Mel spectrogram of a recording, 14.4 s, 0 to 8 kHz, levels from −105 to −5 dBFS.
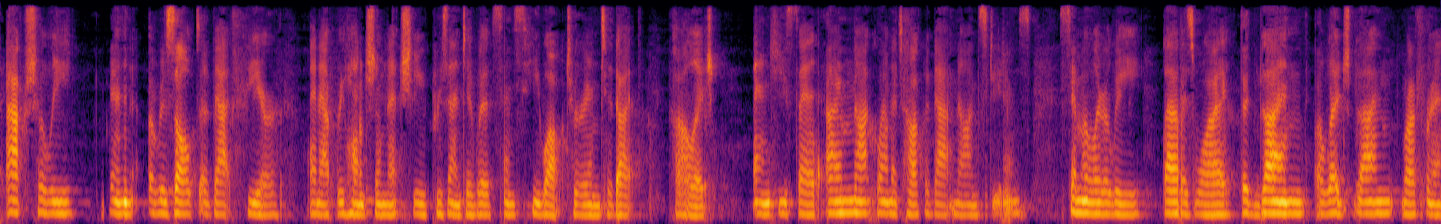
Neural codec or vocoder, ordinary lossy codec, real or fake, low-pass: codec, 24 kHz, 1.5 kbps, HILCodec; MP3, 48 kbps; fake; 7.2 kHz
